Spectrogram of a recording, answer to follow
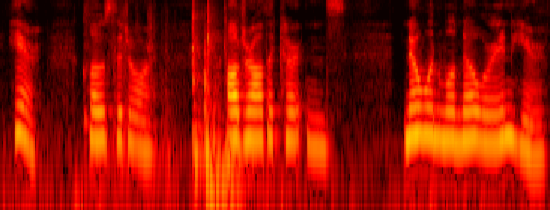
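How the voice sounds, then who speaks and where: An actress playing a composed, worldly married office friend in a period drama, poised and big-sisterly. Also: female voice, on the high side, moderate pace, slight background noise, natural voice. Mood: brisk, reassuring. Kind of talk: period radio drama acting.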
